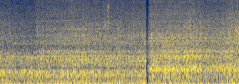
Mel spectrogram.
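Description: Motorcycle engine running steadily at riding speed, with wind and road noise on the camera microphone; the sound briefly breaks off about three seconds in.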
